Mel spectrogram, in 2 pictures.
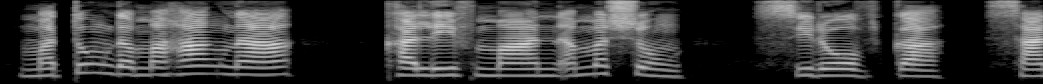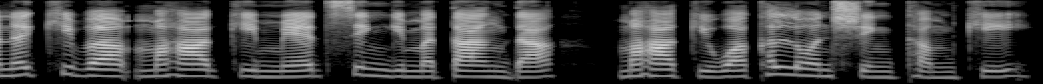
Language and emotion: Manipuri, neutral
